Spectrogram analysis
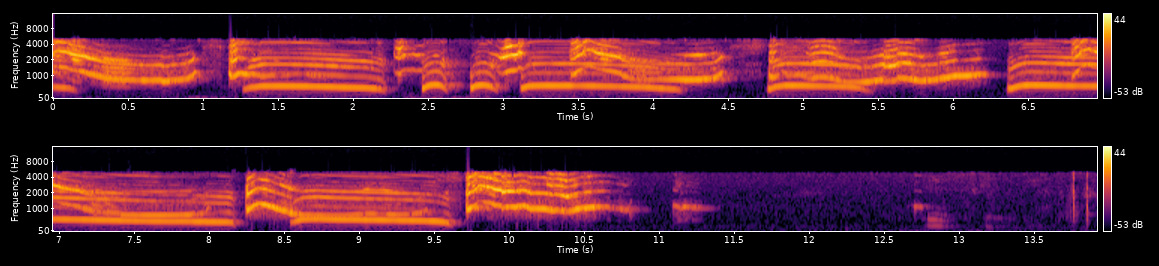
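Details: Peanut, a seven-pound female Chihuahua-Dachshund mix, crooning along; loud drawn-out howls that rise then fall in pitch, broken into about eight phrases with brief gaps, fading to faint sounds near the end.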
